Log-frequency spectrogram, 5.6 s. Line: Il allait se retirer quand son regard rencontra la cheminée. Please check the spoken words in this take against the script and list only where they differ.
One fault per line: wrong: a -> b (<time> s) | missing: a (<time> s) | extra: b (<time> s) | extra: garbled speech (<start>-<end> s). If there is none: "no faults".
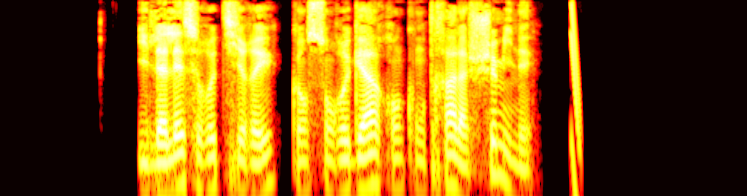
no faults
